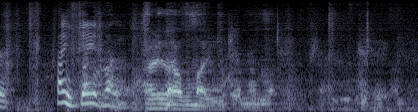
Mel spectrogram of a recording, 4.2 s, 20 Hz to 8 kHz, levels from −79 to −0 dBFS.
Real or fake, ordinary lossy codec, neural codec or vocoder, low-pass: fake; none; codec, 16 kHz, 0.8 kbps, ZipCodec; none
